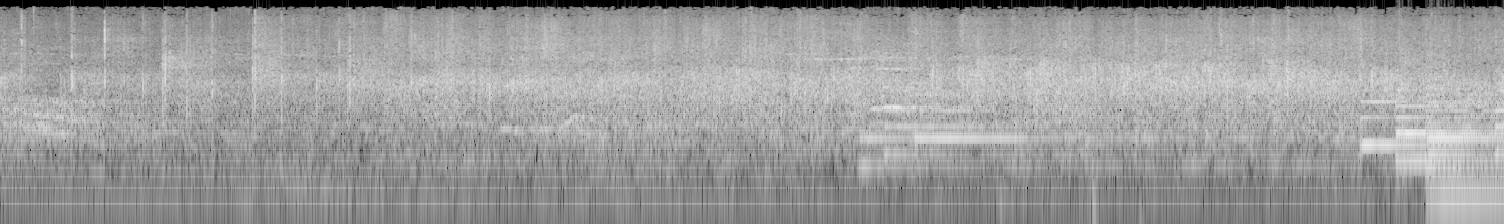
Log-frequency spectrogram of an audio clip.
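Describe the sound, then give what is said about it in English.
An audience claps in a dense, continuous patter of many hands that swells slightly louder toward the end, with faint voices and sustained tones mixed underneath. “If you are clapping because God has spoken to you, then clap better.”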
